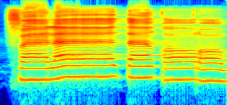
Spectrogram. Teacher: Taq. Huruf bu kita panjangkan dua harakat karena wau sukun di depannya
